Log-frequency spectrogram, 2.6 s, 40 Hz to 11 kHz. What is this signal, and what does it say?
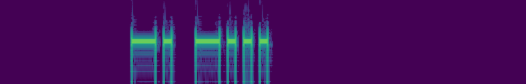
Morse code, heard as a keyed tone, about 30 wpm, 700 Hz. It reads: NB
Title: Canadian Provinces and Territories 30wpm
